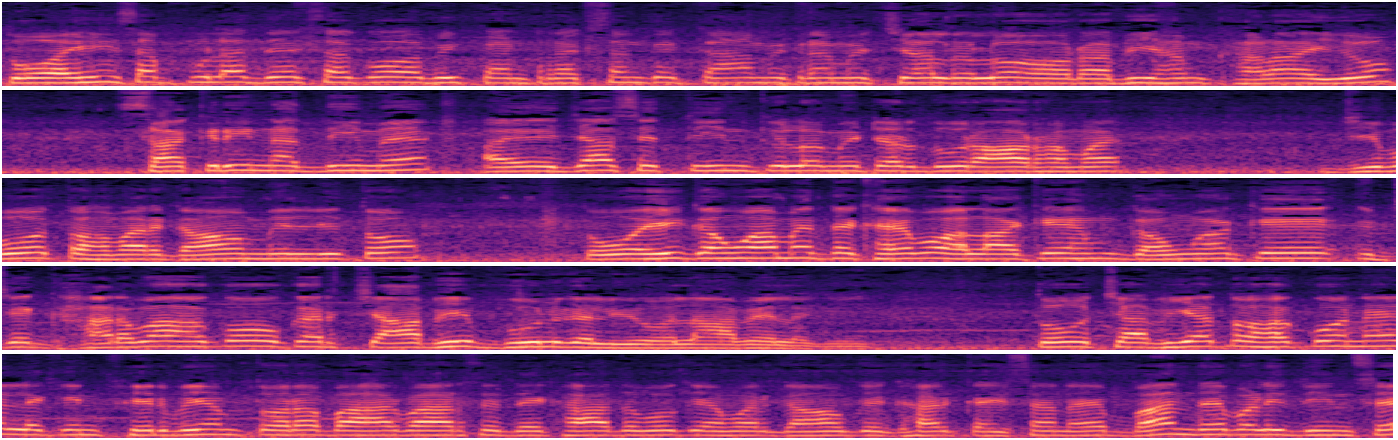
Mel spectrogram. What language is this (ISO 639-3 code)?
hin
